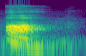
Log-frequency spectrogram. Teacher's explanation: जिस स्वर को बोलने के लिए मुंह को पूरा खोल दिया जाए जैसे कि आ तो एक मात्र विवर्त स्वर होगा आपका आ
